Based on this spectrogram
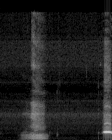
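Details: A pet talking common hill myna practising the River Kwai March gives a breathy, rasping half-second note, then after a pause a short, loud, clear whistle held on one steady mid pitch.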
